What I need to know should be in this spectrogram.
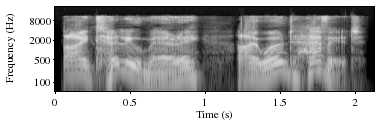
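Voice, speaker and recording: A man voicing an angry, wounded gentleman husband, indignant and pleading, in an audiobook. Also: on the high side, very animated, moderate pace, breathy edge, no room sound, studio quality, pitched above the performer's own voice, exaggerated voice.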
